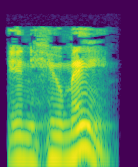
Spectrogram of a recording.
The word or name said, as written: inhumane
